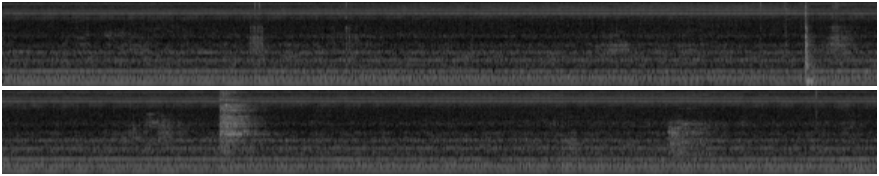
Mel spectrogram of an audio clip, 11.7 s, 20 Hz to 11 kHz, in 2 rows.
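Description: Zebra P640i card printer running with a steady hum, with a sharp click about five seconds in and a few faint ticks.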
